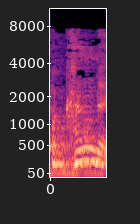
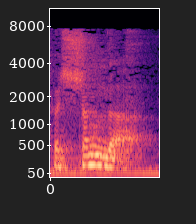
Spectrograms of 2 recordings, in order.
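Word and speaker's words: pāṣaṇḍa: The word pakanda used in this verse is sometimes pronounced pashanda.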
